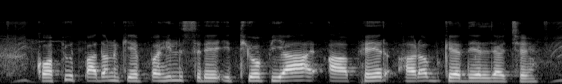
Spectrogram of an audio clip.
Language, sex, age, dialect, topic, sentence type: Maithili, male, 18-24, Eastern / Thethi, agriculture, statement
